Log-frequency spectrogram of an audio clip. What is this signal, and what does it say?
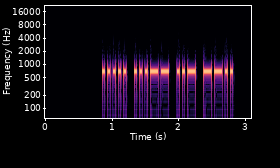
Morse code, heard as a keyed tone, about 29 wpm, 700 Hz. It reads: 53UZ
